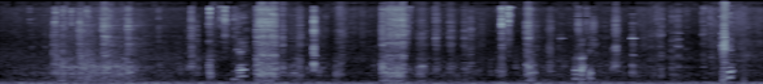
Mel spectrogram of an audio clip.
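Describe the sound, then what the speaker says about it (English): A sewing machine stitches the shoulder seam of a waterfall jacket at a half-inch seam allowance, with a steady mechanical whirr broken by short pauses and bursts, close by while someone talks over it. "I'll sew this one up, sew the other one"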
